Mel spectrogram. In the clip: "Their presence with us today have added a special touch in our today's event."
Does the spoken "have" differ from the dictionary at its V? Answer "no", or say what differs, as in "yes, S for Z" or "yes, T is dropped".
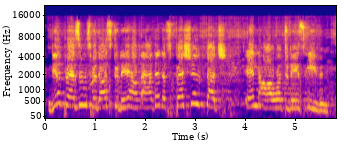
no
